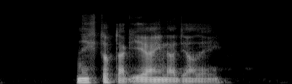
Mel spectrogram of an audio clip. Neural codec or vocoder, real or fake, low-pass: codec, 24 kHz, 1.2 kbps, DualCodec; fake; 10.8 kHz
